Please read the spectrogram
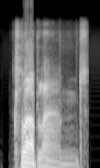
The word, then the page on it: clubland: British English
